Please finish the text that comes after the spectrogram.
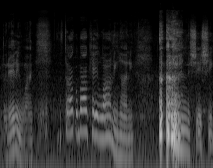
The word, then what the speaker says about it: Kehlani: And if y'all feel like I'm pronouncing her goddamn name wrong, just say it, baby. Kehlani, okay?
